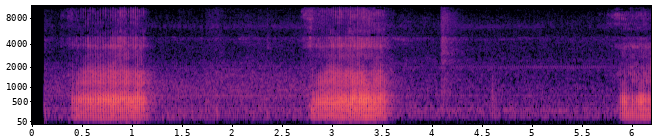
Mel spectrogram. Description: A puppy snoring.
